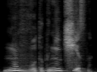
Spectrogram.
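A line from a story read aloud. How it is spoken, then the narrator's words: Snorting. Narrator (Russian): фыркнул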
